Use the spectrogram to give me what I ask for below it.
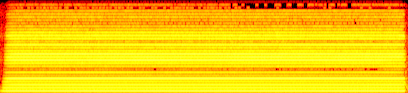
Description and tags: single notes from the cheap plastic wind organ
